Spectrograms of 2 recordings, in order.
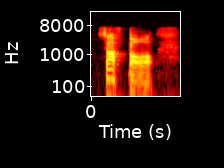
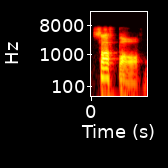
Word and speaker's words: softball: suddenly and quickly it it's like stair steps it drops very quickly um it's not blended into high low it's just dropped softball okay um let's see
